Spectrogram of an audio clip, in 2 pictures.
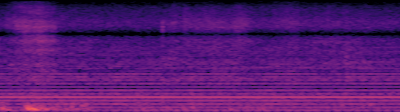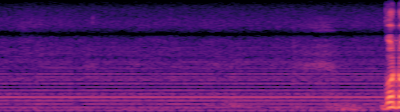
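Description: Faint, steady electrical hum from the sound system, made of several constant tones, with a brief soft sound just after the start. A man's voice comes in at the very end.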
